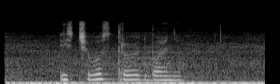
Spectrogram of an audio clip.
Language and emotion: Russian, neutral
